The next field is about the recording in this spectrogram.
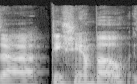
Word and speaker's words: DeChambeau: DeChambeau. Is that how you pronounce mm-hmm. his last name? Dude, yeah.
